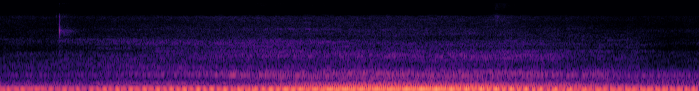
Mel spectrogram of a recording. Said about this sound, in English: It's another truck. It's not, like I said, it's not a sea urchin episode without a loud truck in the background. So I'm sorry about that, but that's what I get for living right by the road.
